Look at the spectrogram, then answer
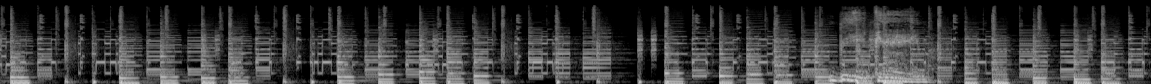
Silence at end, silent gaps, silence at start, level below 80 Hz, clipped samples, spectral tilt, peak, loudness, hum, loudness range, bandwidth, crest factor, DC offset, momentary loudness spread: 0 s; none; 0 s; -32 dBFS; under 0.1%; -4.5 dB/octave; -2 dBFS; -22 LUFS; none; 4 LU; 17 kHz; 20 dB; 2%; 10 LU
